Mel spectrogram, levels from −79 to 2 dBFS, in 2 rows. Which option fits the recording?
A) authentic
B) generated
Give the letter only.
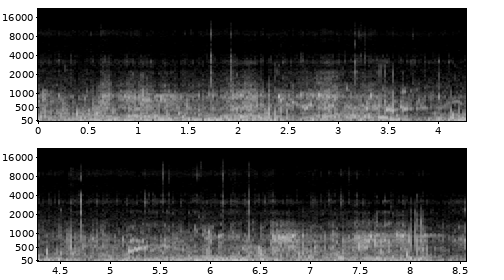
A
